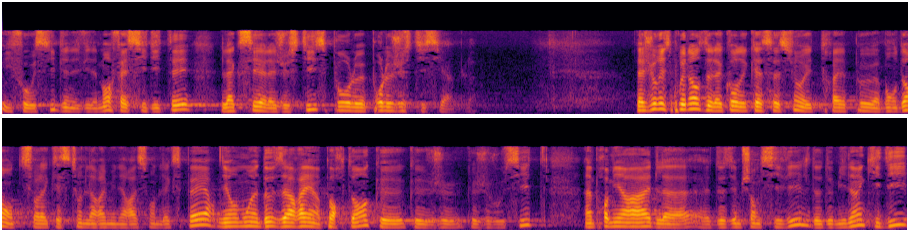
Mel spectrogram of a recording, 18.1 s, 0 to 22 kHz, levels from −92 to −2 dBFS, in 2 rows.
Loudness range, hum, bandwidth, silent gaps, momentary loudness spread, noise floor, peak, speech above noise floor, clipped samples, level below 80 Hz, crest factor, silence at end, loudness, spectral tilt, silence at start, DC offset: 3 LU; none; 8 kHz; none; 10 LU; -59 dBFS; -4 dBFS; 36 dB; under 0.1%; -68 dBFS; 18 dB; 0 s; -22 LUFS; -3.5 dB/octave; 0 s; under 0.1%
